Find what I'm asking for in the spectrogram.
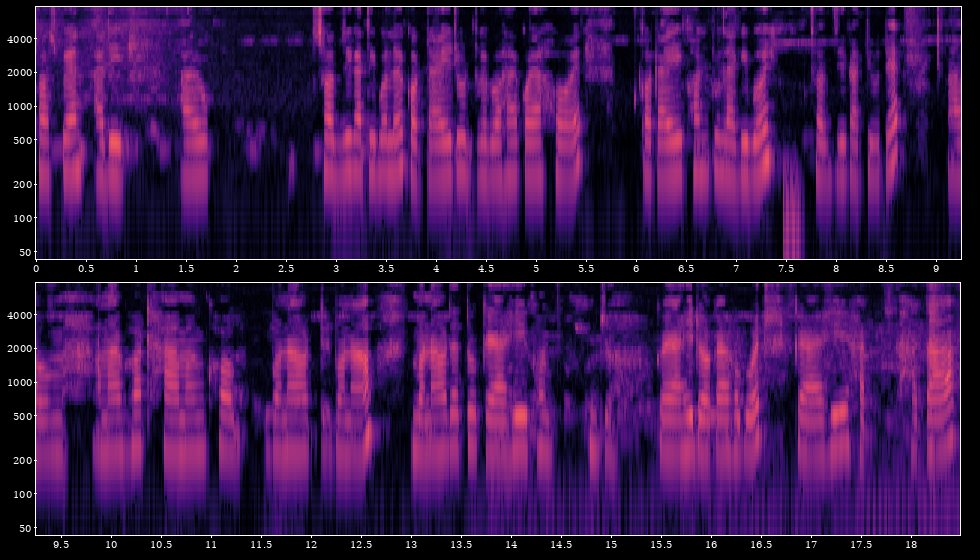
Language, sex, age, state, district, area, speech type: Assamese, female, 18-30, Assam, Tinsukia, rural, spontaneous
